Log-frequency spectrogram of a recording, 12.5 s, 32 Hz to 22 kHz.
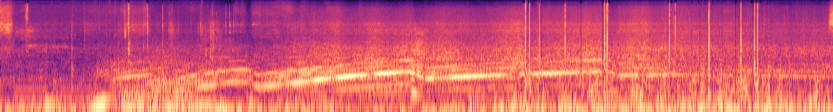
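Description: A 2020 BMW Z4 M40i roadster with 382 horsepower, driven in Sport Plus on a South Carolina handling loop, accelerates hard with a loud, rising engine note that climbs through several quick gear shifts, close and continuous with some wind noise.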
